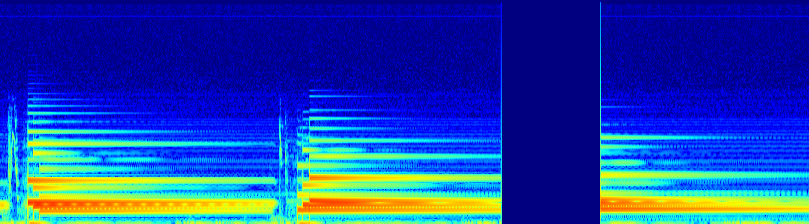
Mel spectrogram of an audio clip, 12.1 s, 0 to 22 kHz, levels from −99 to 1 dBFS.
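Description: At 7.52 s the music cuts off abruptly and falls to silence, with no room tone beneath it, until it resumes mid-flow at 9.02 s. That is an audio dropout to silence lasting about 1.5 s, likely from the input being lost while the recorder kept writing silence.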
